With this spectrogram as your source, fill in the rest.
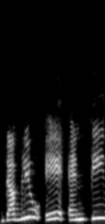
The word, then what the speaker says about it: want: okay okay okay so the a in those letters in those words is pronounced as o now the best way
